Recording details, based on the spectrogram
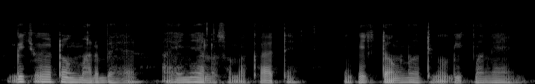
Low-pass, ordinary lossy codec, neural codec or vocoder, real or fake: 7.2 kHz; none; vocoder, 44.1 kHz, 128 mel bands, Pupu-Vocoder; fake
